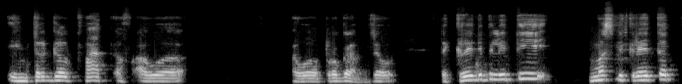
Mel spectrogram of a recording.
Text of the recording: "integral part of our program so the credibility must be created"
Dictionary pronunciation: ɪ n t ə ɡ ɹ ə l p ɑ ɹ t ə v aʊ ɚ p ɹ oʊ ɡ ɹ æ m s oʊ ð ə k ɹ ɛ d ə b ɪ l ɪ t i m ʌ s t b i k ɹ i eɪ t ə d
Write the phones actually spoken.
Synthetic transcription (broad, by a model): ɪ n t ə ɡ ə l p ɑ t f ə w aʊ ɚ p ɹ oʊ ɡ ɹ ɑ m s oʊ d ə k ɹ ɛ d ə b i l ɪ t i m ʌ s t b i k ɹ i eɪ t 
